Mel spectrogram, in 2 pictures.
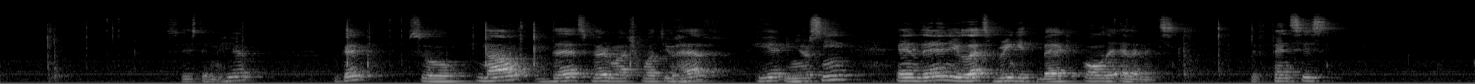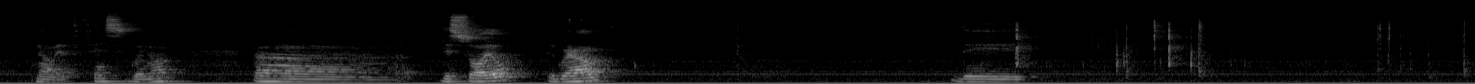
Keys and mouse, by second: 0.5 x, 3.0 Tab, 4.0 drag, 4.2-13.2 middle drag, 13.2-29.5 drag, 27.2 middle click, 29.0 shift+z.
